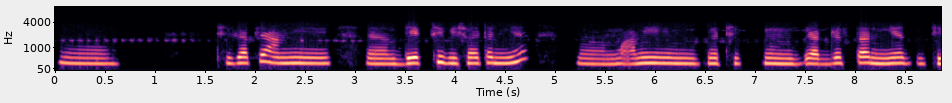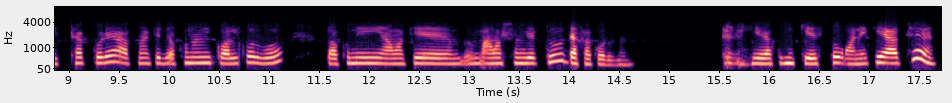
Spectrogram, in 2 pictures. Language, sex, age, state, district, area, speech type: Bengali, female, 30-45, West Bengal, Darjeeling, urban, conversation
